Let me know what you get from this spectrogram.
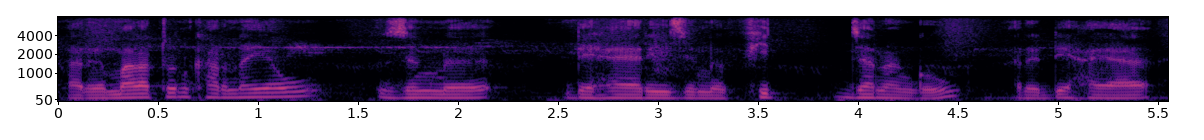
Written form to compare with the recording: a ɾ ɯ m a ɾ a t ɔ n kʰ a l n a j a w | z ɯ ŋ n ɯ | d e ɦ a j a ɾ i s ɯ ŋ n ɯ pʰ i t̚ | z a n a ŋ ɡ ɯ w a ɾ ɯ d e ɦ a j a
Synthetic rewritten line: a ɾ ɯ m a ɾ a t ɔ n kʰ a ɾ n a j a w | z ɯ ŋ n ɯ | d e ɦ a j a ɾ i z ɯ ŋ n ɯ pʰ i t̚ | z a n a ŋ ɡ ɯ w a ɾ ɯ d e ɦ a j a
